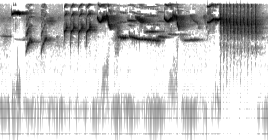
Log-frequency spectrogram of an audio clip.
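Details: Pied bushchat from Indonesia singing loudly and continuously: high whistled notes, quick stuttered chirps and long sliding whistles, ending in a fast buzzy rattle.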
